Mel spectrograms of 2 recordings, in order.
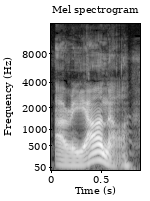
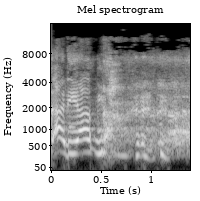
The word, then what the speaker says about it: Ariadna: Having said that, Ariadna called out Steve for mispronouncing her name as Ariana on his TV show. You keep you keep making mistakes. It's not Ariana, it's Ariadna.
